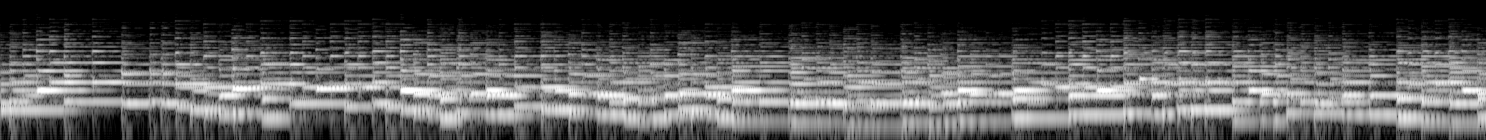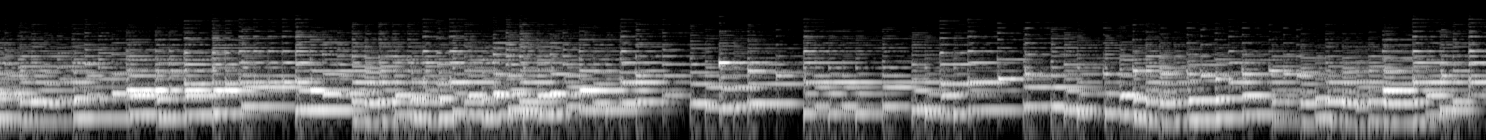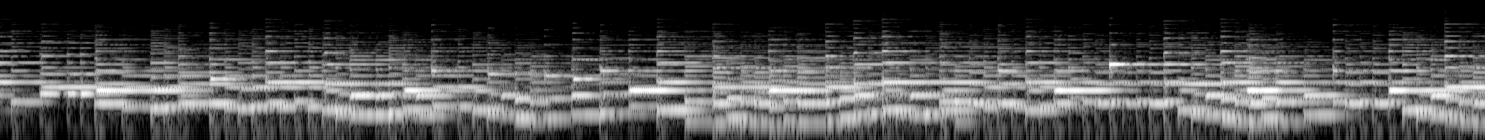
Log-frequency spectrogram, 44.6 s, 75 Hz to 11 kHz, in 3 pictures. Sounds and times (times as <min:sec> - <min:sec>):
Electric piano: 0:00.0 - 0:44.5
Harpsichord: 0:00.0 - 0:44.5.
